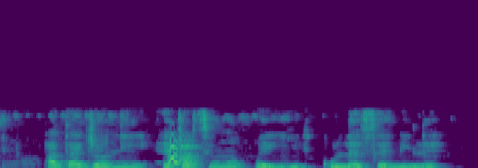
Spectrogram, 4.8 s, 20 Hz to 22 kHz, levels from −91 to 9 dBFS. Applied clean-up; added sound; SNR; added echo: none; Animal; -2 dB; reverberation time 0.2 s.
